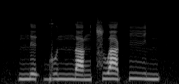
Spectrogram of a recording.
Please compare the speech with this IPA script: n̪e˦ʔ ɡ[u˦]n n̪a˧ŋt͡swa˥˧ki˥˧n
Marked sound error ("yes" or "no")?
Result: no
